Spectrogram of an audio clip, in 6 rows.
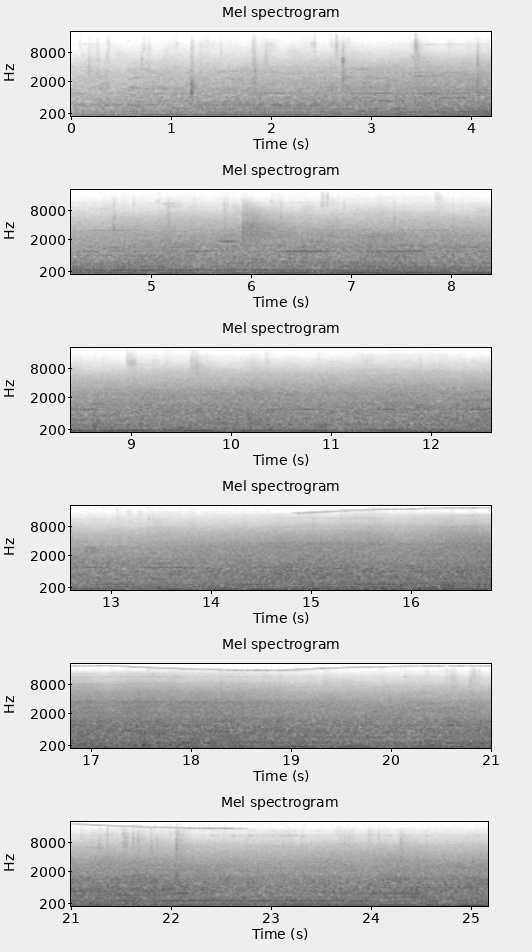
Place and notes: Helicopter vs. Frank Gehry, Seattle, WA, USA - Helicopter/EMP Museum
Recorded within the semi-cavernous entrance to the EMP Museum. Neat things happening as the sound of a passing helicopter filled the weird space.
Sony PCM-D50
